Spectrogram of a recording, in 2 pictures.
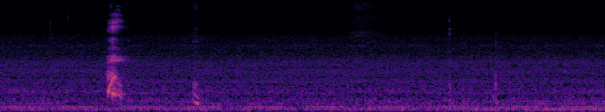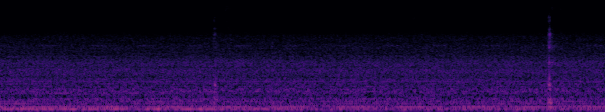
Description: Got the hiccups when I got home from work 😄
